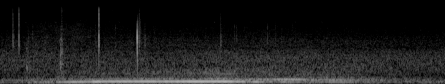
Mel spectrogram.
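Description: A motor vehicle passing by: a low engine hum that swells up about half a second in, holds for a couple of seconds and fades away near the end, with a few light clicks early in the rise.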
